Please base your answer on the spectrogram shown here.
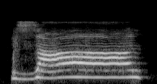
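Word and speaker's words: ذ: Zal. Okay, again, like I showed you before, this letter you have to pronounce with the tip of your tongue between your teeth.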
